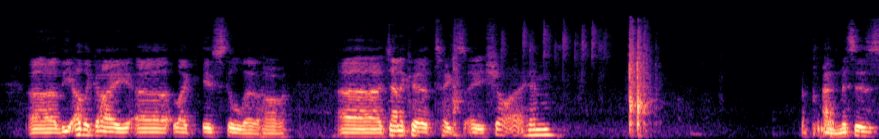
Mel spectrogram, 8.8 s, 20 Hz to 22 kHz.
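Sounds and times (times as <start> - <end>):
speech: 0.3 - 5.7, 8.2 - 8.7
dice being rolled and settling: 4.6 - 6.6.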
